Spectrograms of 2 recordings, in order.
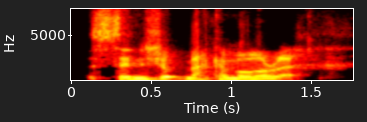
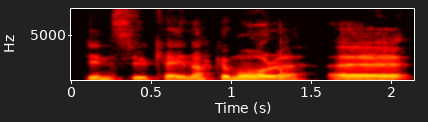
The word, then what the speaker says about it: Shinsuke Nakamura: Sinshuk Nakamura.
